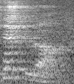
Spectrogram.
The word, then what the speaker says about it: tetrarch: The next one is tetrarch. Okay. Tetra, how you pronounce it?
